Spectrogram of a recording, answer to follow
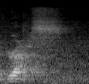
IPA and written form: græs (grass)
